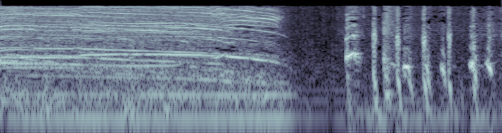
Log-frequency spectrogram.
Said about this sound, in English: How about children booing? Okay. Boys and girls, here's your clown.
